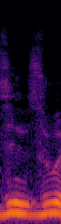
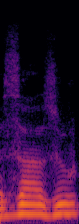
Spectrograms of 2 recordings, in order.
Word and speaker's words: Zinzou: Il paraît que Bénin on prononce Zinzu et pas Zinzu comme nous les Parisans.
